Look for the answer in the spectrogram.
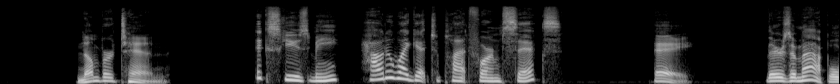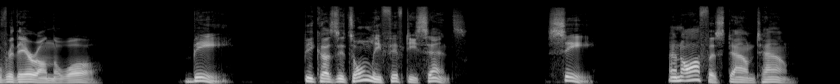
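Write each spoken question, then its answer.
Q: Excuse me, how do I get to platform 6?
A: A: There's a map over there on the wall.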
